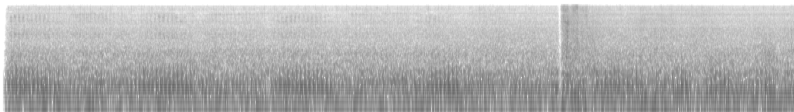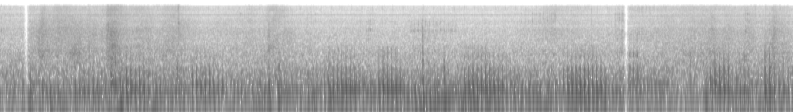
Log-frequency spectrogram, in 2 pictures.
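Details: Luna, a female tuxedo cat, purrs while lazily stretching and rolling on her back; a steady low rumbling purr runs throughout, broken by a few sharp rustling clicks from her movement.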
